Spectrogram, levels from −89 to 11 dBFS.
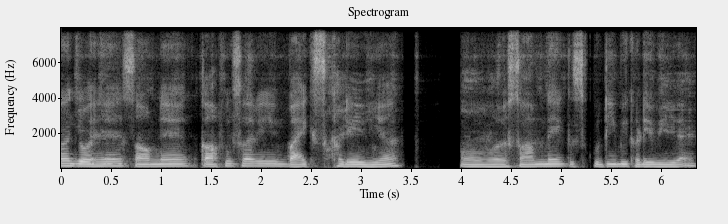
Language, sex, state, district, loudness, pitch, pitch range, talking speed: Hindi, male, Haryana, Jhajjar, -16 LUFS, 120 Hz, 110-125 Hz, 170 wpm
